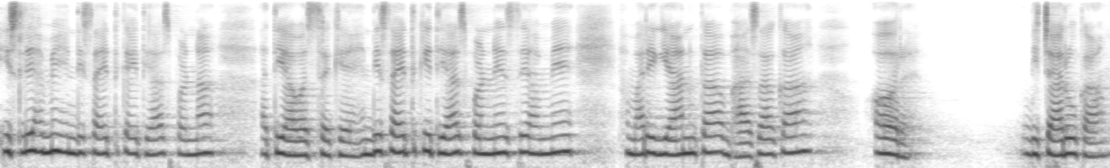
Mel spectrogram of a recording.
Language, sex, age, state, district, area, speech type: Hindi, female, 18-30, Uttar Pradesh, Varanasi, rural, spontaneous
